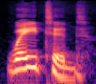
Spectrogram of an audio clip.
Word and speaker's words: waited: She waited. Pareil, le dernier son de la base du verbe est un T. Donc, on prononce ted. She waited. Cueillir.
